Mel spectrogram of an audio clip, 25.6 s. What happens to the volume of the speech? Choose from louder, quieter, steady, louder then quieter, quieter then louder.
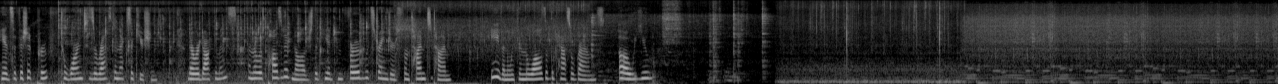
steady.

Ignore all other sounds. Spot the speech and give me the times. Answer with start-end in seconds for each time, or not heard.
0.0-9.2, 9.8-13.1.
